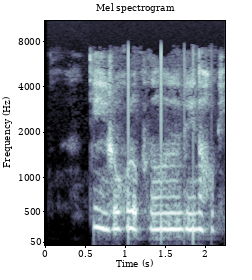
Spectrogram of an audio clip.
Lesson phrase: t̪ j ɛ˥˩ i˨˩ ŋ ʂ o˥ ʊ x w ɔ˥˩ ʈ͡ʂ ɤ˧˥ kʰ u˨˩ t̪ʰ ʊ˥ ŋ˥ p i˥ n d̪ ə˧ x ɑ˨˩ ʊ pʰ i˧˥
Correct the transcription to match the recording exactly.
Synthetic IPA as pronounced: t̪ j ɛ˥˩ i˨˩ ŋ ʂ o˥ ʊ x w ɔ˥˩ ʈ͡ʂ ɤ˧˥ pʰ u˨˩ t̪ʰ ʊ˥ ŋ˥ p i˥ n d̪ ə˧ x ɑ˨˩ ʊ pʰ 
